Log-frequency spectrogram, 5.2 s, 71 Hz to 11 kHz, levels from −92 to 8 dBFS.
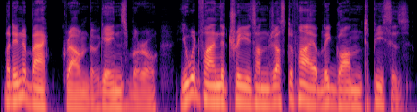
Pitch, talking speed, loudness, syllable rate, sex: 100 Hz, 170 wpm, -20 LUFS, 4.8 syllables/s, male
